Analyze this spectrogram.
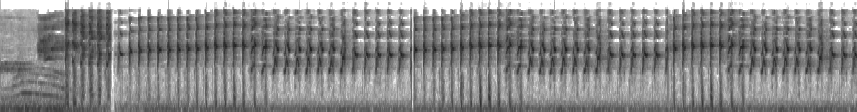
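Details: Lovebird ngekek, the extended chatter used to coax silent lovebirds into singing; after a few quick chirps, an unbroken, fast, shrill string of pulses fills the rest, steady in pace.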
